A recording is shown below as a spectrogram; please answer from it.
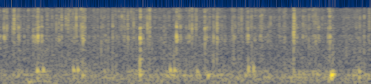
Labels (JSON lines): {"label": "ambient", "recorder": "HydroMoth"}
